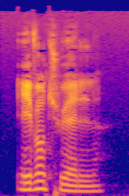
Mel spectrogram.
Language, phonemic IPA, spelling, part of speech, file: French, /e.vɑ̃.tɥɛl/, éventuel, adjective, Fr-éventuel.ogg
- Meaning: possible, hypothetical (that might come about)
